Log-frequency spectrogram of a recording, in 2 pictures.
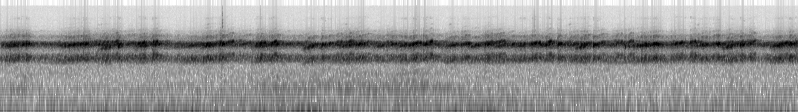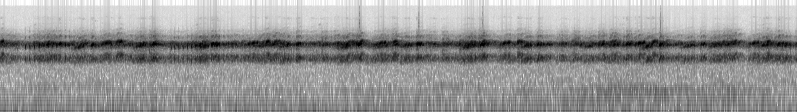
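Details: A live spring recording of frogs in a wetland behind a home: continuous overlapping croaks form an even, shimmering trill, with a few brief clicks standing out.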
